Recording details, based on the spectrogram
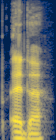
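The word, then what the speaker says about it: Edda: I'm doing I'm doing the poetic edas R Eda I pronounced that wrong poetic Eda you know what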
